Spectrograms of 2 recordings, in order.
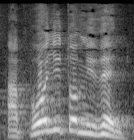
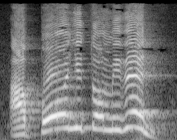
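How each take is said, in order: First: Said in the usual way. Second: "Απόλυτο μηδέν" cried out higher, louder and slow, stretching "μηδέν"; slow high shout of "Απόλυτο μηδέν"; preached shout. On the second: Shown as a demonstration. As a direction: proclaim "Απόλυτο μηδέν" to the rafters.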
